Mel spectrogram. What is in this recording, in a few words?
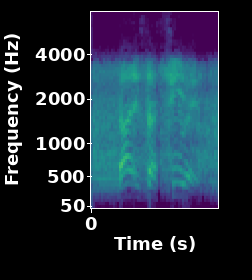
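German near waypoint mood low, speech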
